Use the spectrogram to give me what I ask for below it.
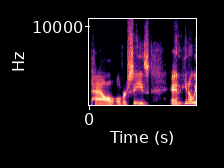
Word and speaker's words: PAL: format of VHS called pal overseas and you know we don't delve into those videos I thought it might be a good excuse to do that and uh pal rhymes with Val and Valentine's Day that's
